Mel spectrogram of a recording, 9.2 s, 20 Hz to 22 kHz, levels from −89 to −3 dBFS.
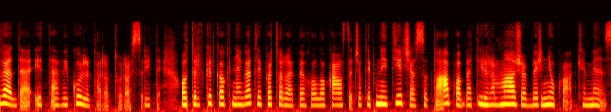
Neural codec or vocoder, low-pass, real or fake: codec, 16 kHz in and 24 kHz out, 0.9 kbps, LongCat-Audio-Codec, fine tuned four codebook decoder; 10.8 kHz; fake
